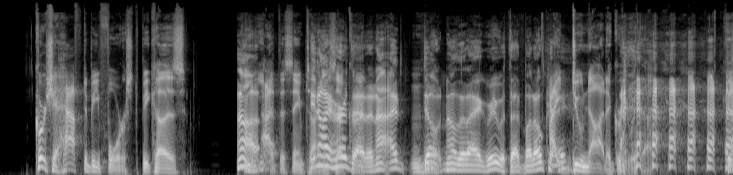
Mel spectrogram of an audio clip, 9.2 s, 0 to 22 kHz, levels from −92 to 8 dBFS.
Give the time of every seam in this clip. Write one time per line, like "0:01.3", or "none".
0:03.3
